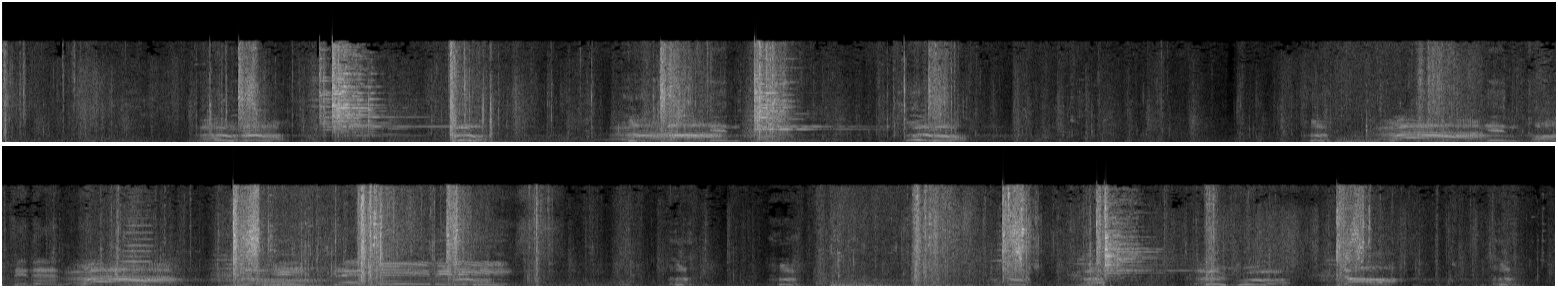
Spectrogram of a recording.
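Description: Swords clash with sharp metallic clangs.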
